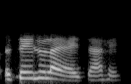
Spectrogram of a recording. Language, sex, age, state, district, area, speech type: Marathi, female, 30-45, Maharashtra, Wardha, rural, conversation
